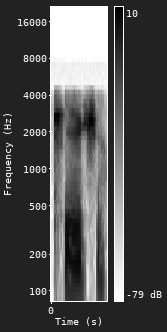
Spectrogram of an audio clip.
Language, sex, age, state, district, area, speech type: Kashmiri, male, 45-60, Jammu and Kashmir, Baramulla, rural, conversation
